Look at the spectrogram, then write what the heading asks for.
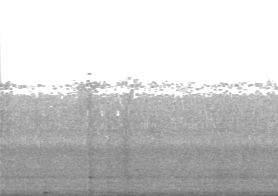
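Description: Hankyu Kyoto Line electric train running, heard from inside the car by the doors: a steady rumble of wheels on the track.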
